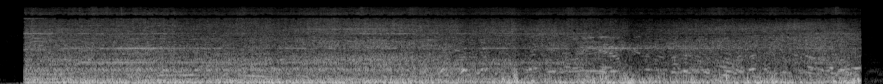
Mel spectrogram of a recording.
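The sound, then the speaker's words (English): A steady, loud outdoor rumble of large vehicle engines, two migrant buses from Texas arriving outside Vice President Kamala Harris's residence at the Naval Observatory, runs throughout, mixed with wind buffeting and indistinct voices in the background. “Insider paper video new two migrant buses from Texas arrive outside of VP Kamala Harris's residence.”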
